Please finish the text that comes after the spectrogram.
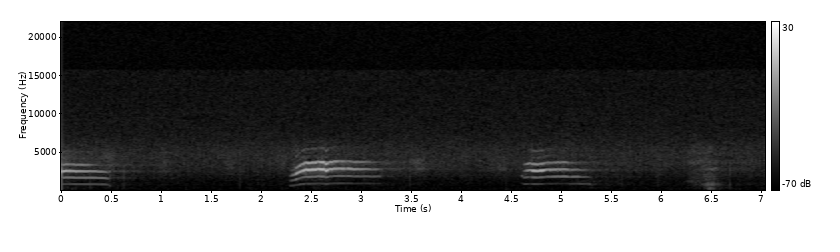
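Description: A hungry cat meows three times, each a drawn-out, clear call separated by pauses of quiet, heard close with no talk, followed by a brief soft rustle.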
